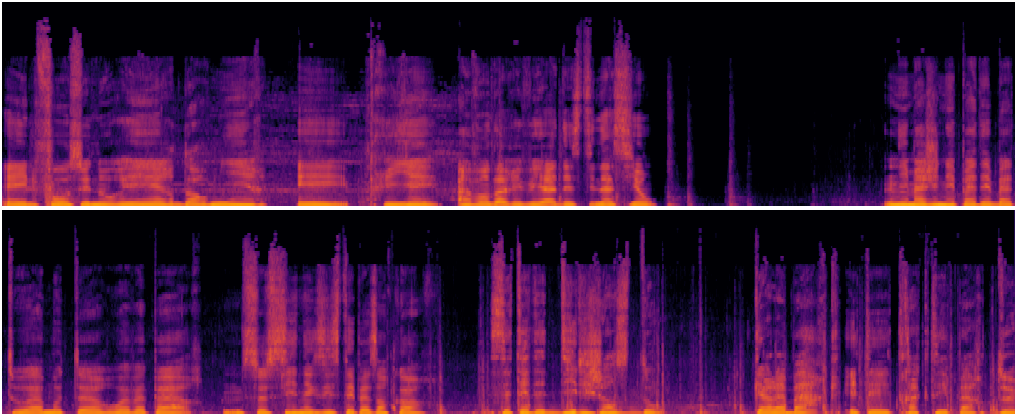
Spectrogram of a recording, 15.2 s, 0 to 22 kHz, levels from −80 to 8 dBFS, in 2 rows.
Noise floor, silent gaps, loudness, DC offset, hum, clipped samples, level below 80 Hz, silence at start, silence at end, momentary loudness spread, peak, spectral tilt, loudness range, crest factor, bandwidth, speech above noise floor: -64 dBFS; none; -20 LUFS; under 0.1%; none; under 0.1%; -48 dBFS; 0 s; 0 s; 7 LU; -2 dBFS; -5 dB/octave; 2 LU; 18 dB; over 20 kHz; 45 dB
